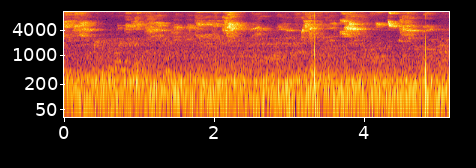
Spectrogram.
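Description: Small birds chirping in the background, in short bursts of high chirps about once a second.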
